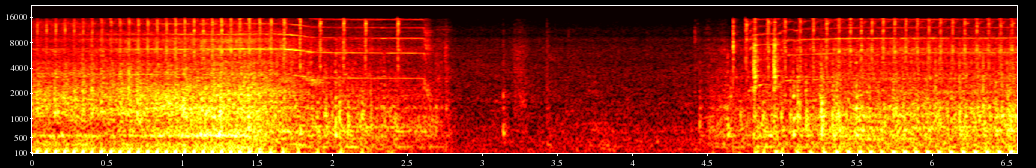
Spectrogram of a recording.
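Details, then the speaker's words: Honda Vario Techno 125/150 after replacing the cam chain tensioner under the throttle body: even, steady putter with clean firing, revs dip and recover, no rattle; cam chain rattle gone, engine healthy though somewhat weak. "dan masalah bunyi ini sudah sembuh tapi motornya memang kurang jos ya suaranya seperti ini suaranya hilang ya"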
